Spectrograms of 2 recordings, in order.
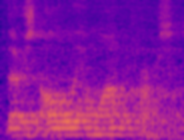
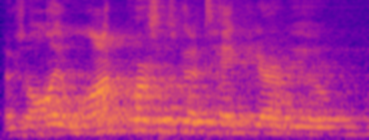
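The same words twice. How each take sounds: First: Quiet emphatic repeat. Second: Said in the usual way. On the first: Retold or imitated. Father at the mirror, hushed emphatic words. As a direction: let the words sink in.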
